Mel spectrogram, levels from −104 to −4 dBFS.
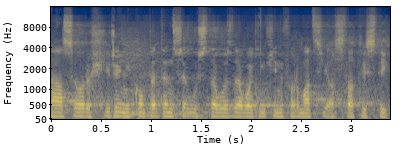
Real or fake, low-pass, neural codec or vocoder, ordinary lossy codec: fake; 14.4 kHz; autoencoder, 48 kHz, 128 numbers a frame, DAC-VAE, trained on Japanese speech; Opus, 16 kbps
